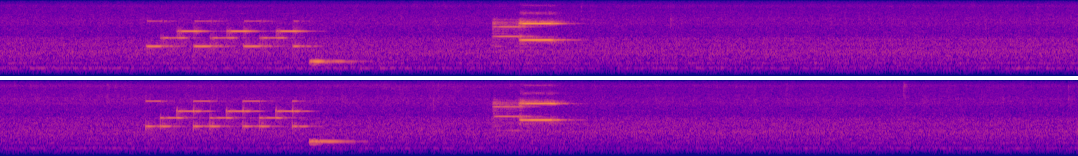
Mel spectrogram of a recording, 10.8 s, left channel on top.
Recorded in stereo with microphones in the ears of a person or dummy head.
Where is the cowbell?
20° right (ahead or behind), 0.7 m.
